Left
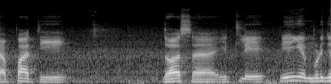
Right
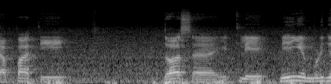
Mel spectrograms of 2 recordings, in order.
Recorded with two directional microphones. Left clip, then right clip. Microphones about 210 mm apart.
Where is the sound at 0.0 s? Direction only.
25° left (ahead or behind).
